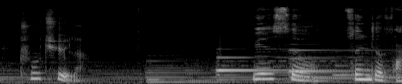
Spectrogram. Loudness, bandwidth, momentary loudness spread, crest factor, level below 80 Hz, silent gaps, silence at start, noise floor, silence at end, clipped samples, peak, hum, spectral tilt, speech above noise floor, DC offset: -27 LUFS; 15.5 kHz; 18 LU; 18 dB; -60 dBFS; none; 0 s; -50 dBFS; 0 s; under 0.1%; -10 dBFS; none; -6 dB/octave; 25 dB; under 0.1%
